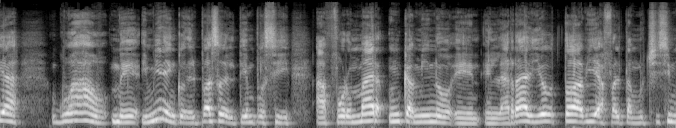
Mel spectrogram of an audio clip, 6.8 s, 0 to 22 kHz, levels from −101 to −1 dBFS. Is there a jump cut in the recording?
yes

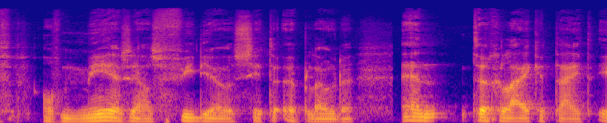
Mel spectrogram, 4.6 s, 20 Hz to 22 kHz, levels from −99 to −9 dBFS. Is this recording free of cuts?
no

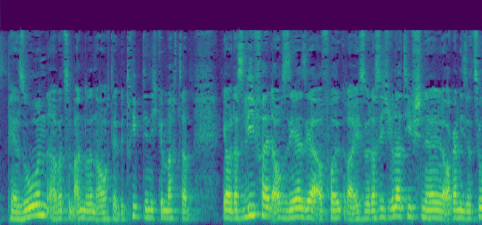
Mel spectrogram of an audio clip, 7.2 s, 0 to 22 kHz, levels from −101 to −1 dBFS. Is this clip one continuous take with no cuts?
yes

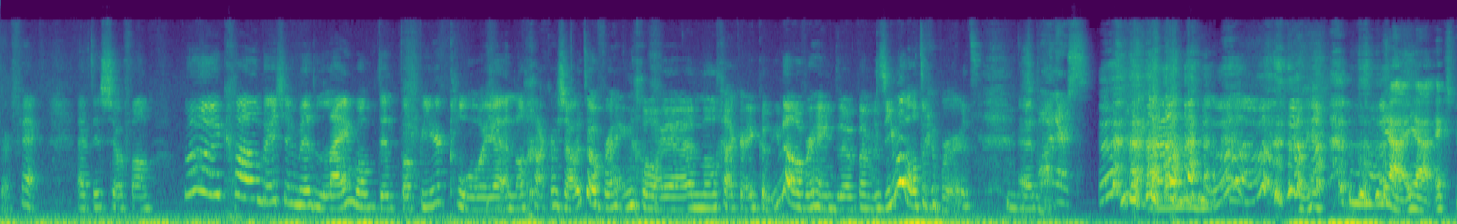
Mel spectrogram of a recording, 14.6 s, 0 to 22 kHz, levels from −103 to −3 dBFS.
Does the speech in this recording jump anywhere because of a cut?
no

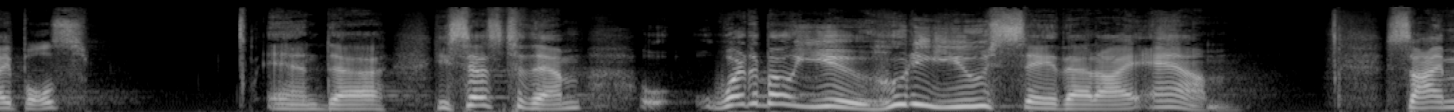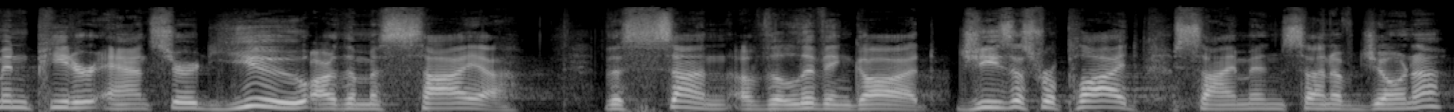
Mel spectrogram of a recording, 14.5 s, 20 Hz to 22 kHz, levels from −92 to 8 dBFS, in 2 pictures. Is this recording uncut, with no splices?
no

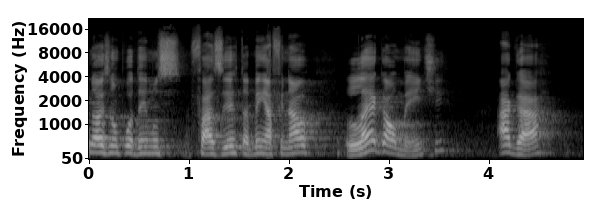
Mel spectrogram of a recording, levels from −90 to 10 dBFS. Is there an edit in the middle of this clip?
no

